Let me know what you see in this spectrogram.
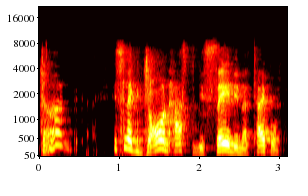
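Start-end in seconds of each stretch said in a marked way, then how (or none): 0.0-0.4 imitating a confused listener, pitched up; puzzled repeat. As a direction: echo the name back, baffled.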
